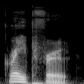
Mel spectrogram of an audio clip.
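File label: "grapefruit", American English; gcompris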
